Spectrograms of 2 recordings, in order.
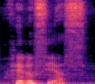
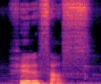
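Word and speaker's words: ferocious: এটাকে আমরা বলি ফেরোসিয়াস, বাট সঠিক উচ্চারণ হবে ফেরেসাস। ফেরেসাস উচ্চারণ হবে।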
